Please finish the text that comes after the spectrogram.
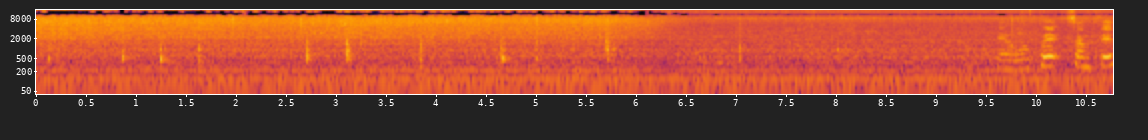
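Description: Pork frying in a pan with onion and ginger for ginataang sitaw at talong, with steady sizzling, light ticks and clicks of stirring, and a constant hum of a fan or air conditioner; a few faint sounds near the end.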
